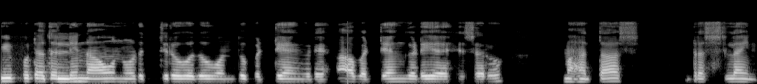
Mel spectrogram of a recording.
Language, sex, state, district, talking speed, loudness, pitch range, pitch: Kannada, male, Karnataka, Dharwad, 125 wpm, -14 LUFS, 130-135 Hz, 135 Hz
